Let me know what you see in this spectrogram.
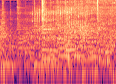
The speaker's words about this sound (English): Here comes the helicopter.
